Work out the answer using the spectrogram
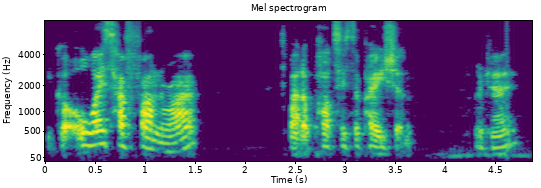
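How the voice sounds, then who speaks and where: Female children's storyteller, playful and chatty, animated intonation with some creak, recorded at a slight distance. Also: on the low side, moderate pace. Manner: playful, addresses listeners with questions and tag questions. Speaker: storyteller reading a picture book to young children. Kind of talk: read-aloud story time with chatty asides.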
